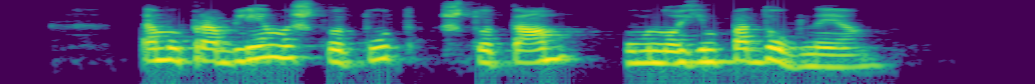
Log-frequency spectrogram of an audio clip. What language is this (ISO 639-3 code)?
bel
